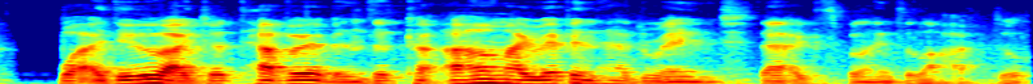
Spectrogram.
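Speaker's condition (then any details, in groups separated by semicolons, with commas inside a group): Cerebral palsy; affects speech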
